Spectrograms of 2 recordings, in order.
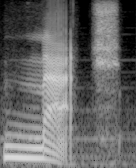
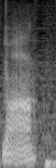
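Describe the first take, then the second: First: It is one syllable ending in a ch sound. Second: It is one syllable ending in a k sound. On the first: The speaker calls it right. "It's pronounced match, I think" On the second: The speaker calls it wrong. "I first read it as mock, but that's wrong"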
